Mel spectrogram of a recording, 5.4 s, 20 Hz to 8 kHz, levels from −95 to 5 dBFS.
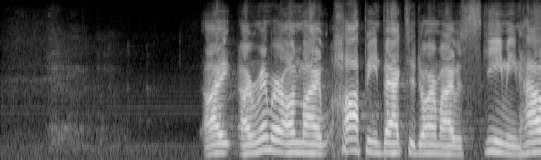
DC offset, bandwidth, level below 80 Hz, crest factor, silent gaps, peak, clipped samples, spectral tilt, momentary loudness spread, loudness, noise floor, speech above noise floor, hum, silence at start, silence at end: under 0.1%; 8 kHz; -58 dBFS; 14 dB; none; 0 dBFS; under 0.1%; -6 dB/octave; 6 LU; -14 LUFS; -58 dBFS; 45 dB; none; 2.05 s; 0 s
